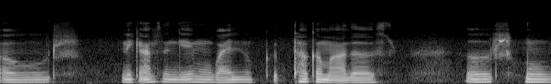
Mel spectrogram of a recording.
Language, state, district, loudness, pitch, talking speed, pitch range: Kurukh, Chhattisgarh, Jashpur, -20 LUFS, 115 Hz, 100 wpm, 110-120 Hz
